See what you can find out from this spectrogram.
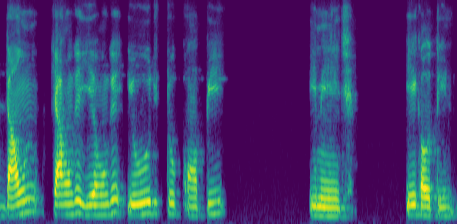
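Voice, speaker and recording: A male teacher going through a children's workbook lesson, reading English questions slowly, explaining in Hindi, spelling words letter by letter and often checking "ठीक है". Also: mid-range voice, fairly even intonation, darkish tone, lo-fi sound. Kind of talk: workbook lesson for young pupils.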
